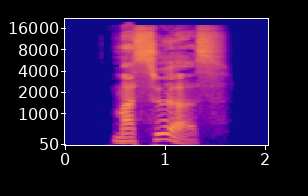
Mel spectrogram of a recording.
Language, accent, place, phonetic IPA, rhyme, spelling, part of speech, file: German, Germany, Berlin, [maˈsøːɐ̯s], -øːɐ̯s, Masseurs, noun, De-Masseurs.ogg
- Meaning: genitive singular of Masseur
